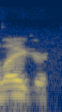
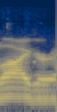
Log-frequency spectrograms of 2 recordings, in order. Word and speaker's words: Liger: name of Fusion Thunder Lager. Or Fusion Thunder Liger, however you want to pronounce his name. Some people pronounce it different, but he was like old school.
